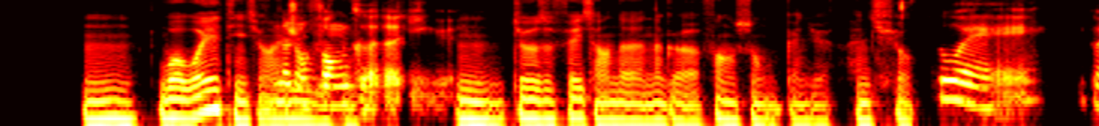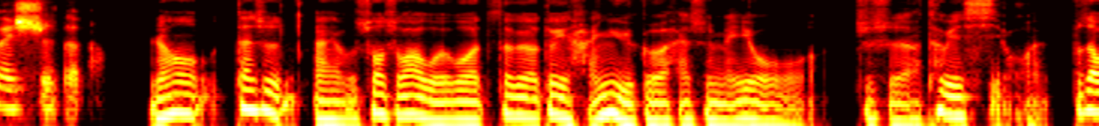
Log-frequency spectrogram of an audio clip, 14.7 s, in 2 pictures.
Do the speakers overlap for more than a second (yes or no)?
no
